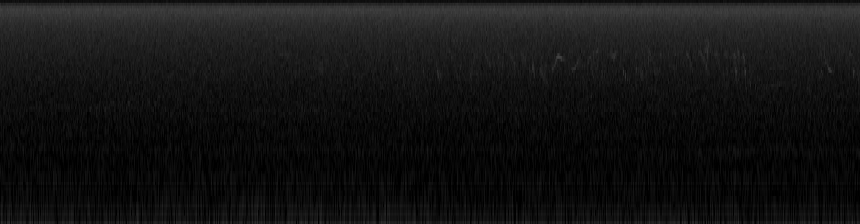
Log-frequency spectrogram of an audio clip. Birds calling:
Eurasian Skylark (Alauda arvensis)

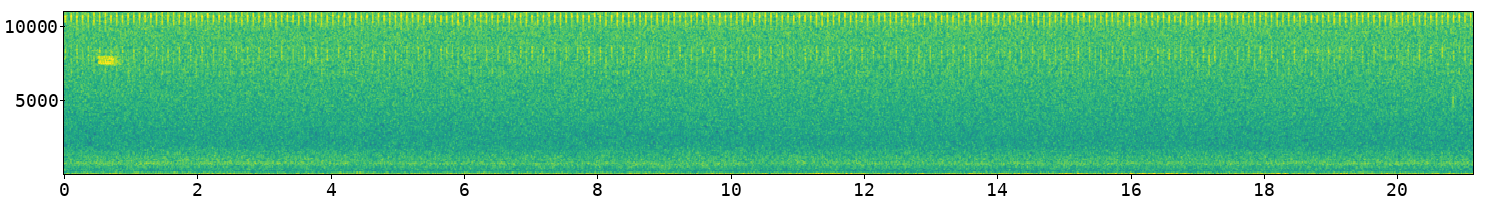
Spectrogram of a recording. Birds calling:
Brown Creeper (Certhia americana)

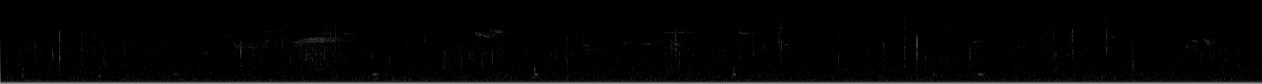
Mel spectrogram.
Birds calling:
Omao (Myadestes obscurus)
Apapane (Himatione sanguinea)
Hawaii Akepa (Loxops coccineus)

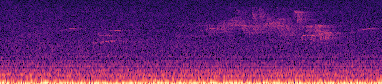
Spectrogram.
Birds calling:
House Wren (Troglodytes aedon)
Wood Thrush (Hylocichla mustelina)
Common Yellowthroat (Geothlypis trichas)
Eastern Wood-Pewee (Contopus virens)

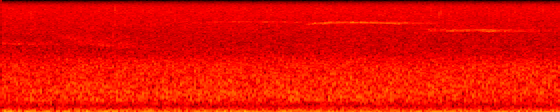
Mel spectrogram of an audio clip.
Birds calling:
Cedar Waxwing (Bombycilla cedrorum)

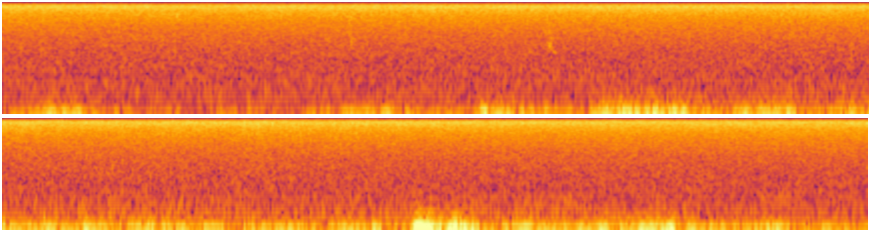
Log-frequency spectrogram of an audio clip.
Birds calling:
Gray-crowned Rosy-Finch (Leucosticte tephrocotis)

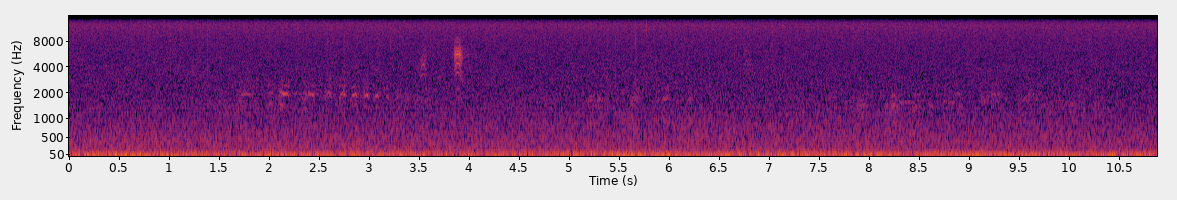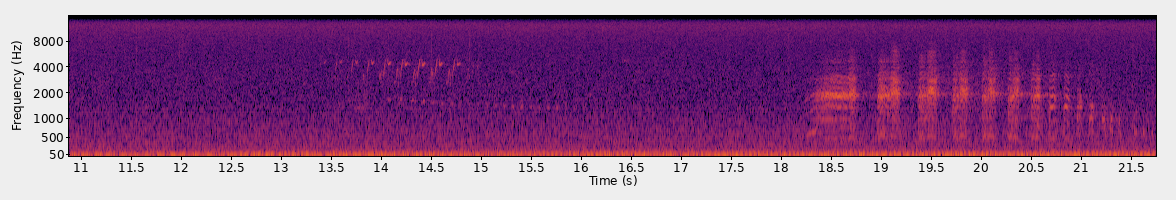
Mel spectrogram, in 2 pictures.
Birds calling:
Hawaii Amakihi (Chlorodrepanis virens)
Erckel's Francolin (Pternistis erckelii)

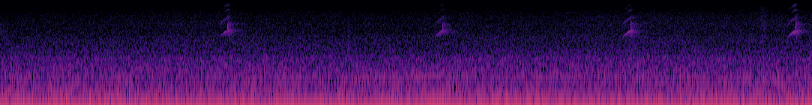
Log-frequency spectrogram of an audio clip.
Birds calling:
Great Crested Flycatcher (Myiarchus crinitus)

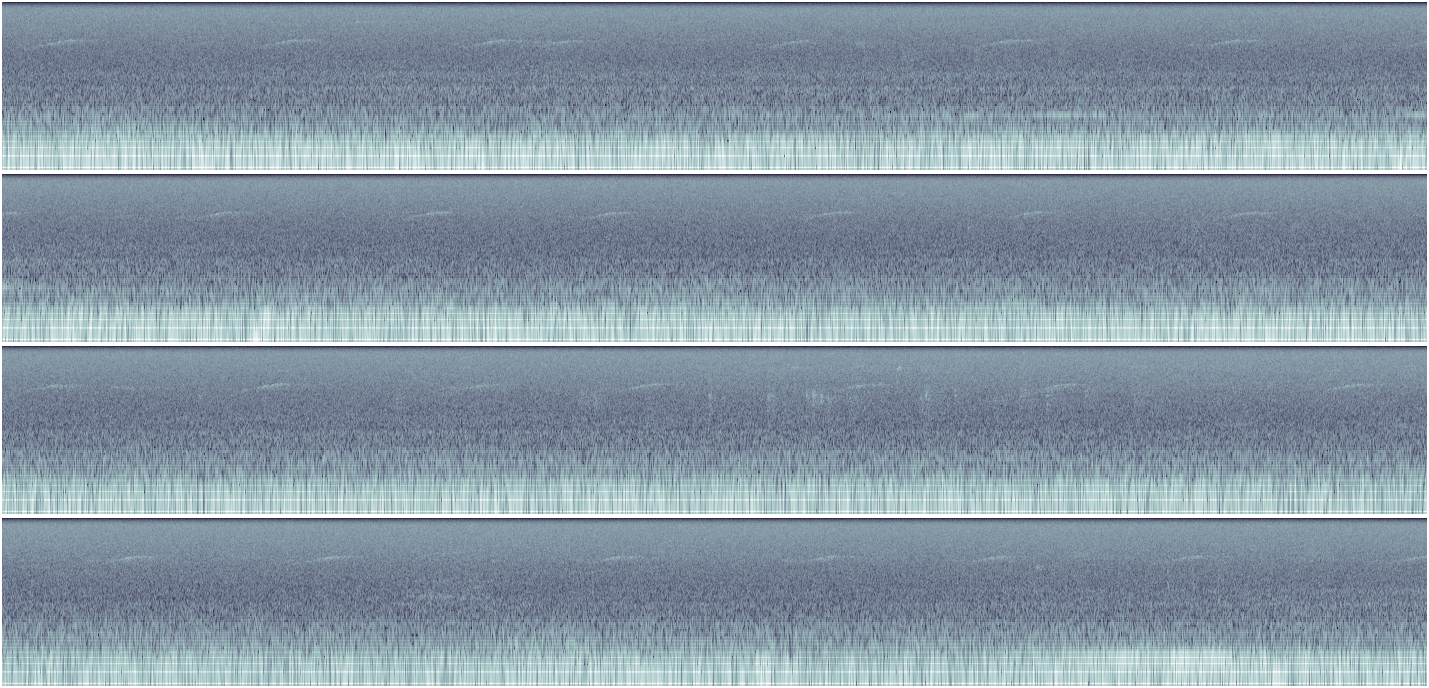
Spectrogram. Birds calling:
Common Grackle (Quiscalus quiscula)
Eastern Wood-Pewee (Contopus virens)

